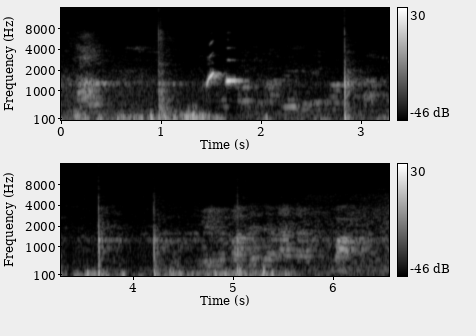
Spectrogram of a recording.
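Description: A volleyball struck five times at irregular intervals during a rally, each hit a sharp slap, with players' voices calling out between the hits.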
